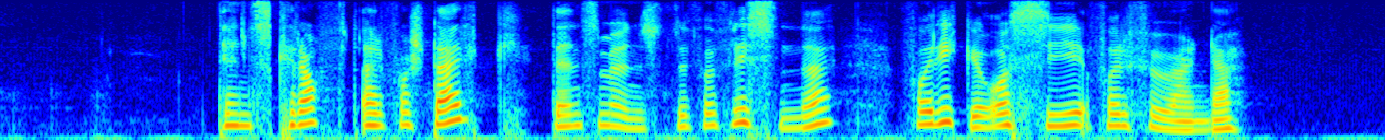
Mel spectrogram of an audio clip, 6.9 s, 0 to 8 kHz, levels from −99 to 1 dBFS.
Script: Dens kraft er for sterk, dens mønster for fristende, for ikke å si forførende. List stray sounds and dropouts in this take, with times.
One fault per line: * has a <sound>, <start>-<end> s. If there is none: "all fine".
all fine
